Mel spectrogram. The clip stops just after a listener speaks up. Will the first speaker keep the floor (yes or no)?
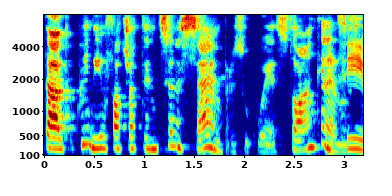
no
